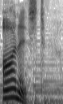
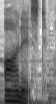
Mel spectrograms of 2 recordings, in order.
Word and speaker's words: honest: Honest Honest is spelled H-O-N-E-S-T。请注意 Honest 这个字的 H 第一个字母是不发音，所以我们念 Honest。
